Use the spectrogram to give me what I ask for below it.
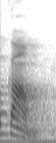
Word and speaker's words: calm: Actually L को जैसे पाम पढ़ते हैं वैसे एल को यहाँ पर साइलेंट पढ़ते हैं। वर्ड क्या लिखा? काम। एल को साइलेंट पढ़ा जाएगा।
